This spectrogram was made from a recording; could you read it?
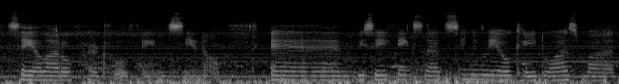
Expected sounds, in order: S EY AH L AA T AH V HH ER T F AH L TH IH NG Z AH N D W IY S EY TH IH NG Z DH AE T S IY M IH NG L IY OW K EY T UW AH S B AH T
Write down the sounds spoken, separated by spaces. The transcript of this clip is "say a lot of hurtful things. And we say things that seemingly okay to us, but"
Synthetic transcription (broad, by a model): S EY AH L AA T AH V HH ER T F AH L TH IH NG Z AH N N W IY S EY TH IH NG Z DH AE T S IY M IH NG L IY OW K EY T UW AH S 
